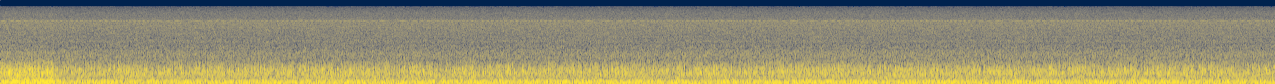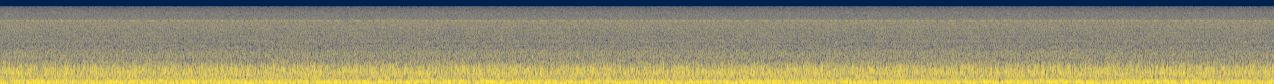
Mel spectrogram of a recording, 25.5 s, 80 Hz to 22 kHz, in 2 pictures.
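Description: A steady, loud aircraft engine drone from Microsoft Flight Simulator X, heard as the plane climbs to 50,000 feet at fast-forward, holding an even roar with a thin high whine and no voices throughout.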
